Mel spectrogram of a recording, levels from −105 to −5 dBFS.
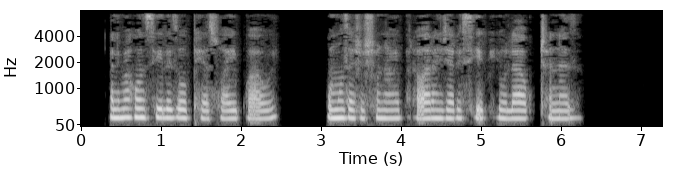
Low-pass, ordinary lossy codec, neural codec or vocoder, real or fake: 7.2 kHz; MP3, 32 kbps; none; real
